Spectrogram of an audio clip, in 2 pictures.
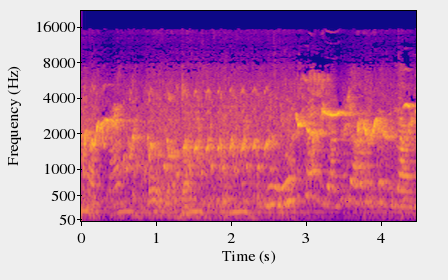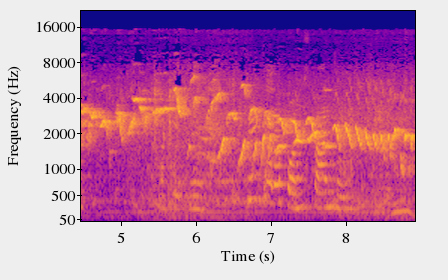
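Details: Young white-rumped shama learning to sing, already singing freely: a dense, fast stream of varied chirps, trills and short whistled notes, mostly high-pitched and almost continuous, with low voice-like sounds in the background.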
